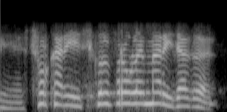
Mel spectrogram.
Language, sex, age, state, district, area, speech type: Bodo, female, 18-30, Assam, Kokrajhar, rural, conversation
